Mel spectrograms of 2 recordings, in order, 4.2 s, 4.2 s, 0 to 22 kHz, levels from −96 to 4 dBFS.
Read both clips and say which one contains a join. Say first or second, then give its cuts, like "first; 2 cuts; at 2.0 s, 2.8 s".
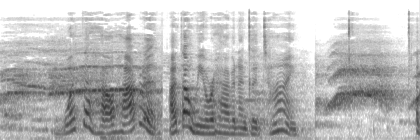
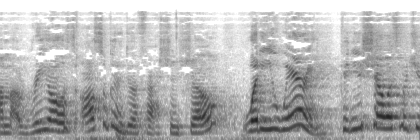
first; 2 cuts; at 1.6 s, 3.2 s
